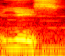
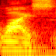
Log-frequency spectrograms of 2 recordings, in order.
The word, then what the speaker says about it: Ys: And yes, that is pronounced Ys, by the way, not Weiss. It's Ys.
